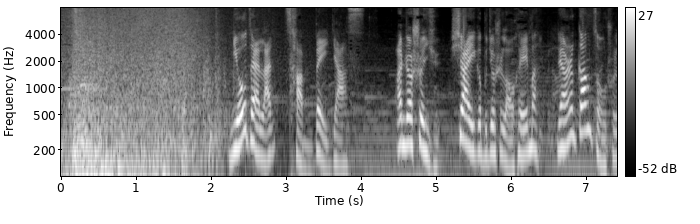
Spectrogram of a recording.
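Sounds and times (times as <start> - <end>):
heavy bathtub crashing down from upstairs: 0.1 - 2.3
speech: 2.3 - 7.4.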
